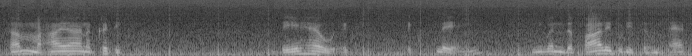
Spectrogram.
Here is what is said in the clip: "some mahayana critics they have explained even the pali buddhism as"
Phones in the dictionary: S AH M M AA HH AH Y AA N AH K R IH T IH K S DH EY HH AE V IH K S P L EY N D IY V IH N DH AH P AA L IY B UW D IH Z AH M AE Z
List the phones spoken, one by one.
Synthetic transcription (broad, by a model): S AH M M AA HH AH Y AA N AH K AH T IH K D EY HH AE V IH K S P L EY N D IY V IH N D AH P AA L IY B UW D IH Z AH M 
